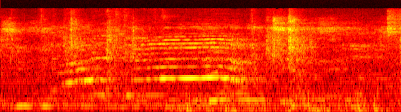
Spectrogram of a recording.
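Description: A child's voice talking, the words indistinct.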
